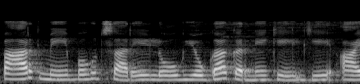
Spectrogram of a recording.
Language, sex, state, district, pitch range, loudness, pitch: Hindi, female, Punjab, Fazilka, 210-240 Hz, -18 LUFS, 215 Hz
